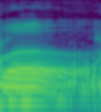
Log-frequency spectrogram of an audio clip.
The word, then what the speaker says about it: Wu: No, it's pronounced differently. – Wu. – Yeah. – The accent goes down, not up.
